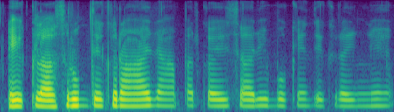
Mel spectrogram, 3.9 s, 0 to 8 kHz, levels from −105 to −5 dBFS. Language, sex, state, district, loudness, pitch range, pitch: Hindi, female, Madhya Pradesh, Bhopal, -19 LUFS, 170-175 Hz, 175 Hz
